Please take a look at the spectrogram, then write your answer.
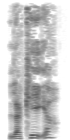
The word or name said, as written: Lakerer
